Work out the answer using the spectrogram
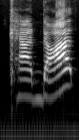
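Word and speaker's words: Cadott: place in hold on I can say it right CAD do yes CAD CAD do Wisconsin woo from July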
